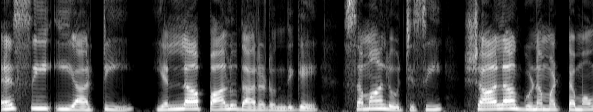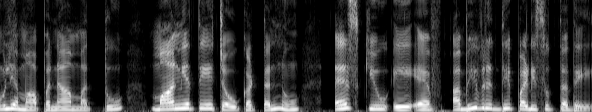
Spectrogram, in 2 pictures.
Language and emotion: Kannada, neutral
